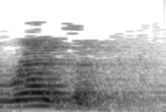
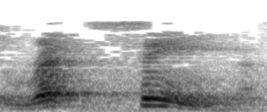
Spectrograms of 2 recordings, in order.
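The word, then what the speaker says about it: Rezin: Some pronounce the word resin. Actual Hebrew pronunciation, because the letters that is used, is Retzin, I-N, the plural ending.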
